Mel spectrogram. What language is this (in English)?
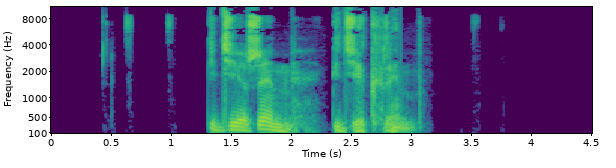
Polish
